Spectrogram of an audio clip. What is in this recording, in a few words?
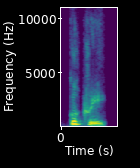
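"kukri", Indian English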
